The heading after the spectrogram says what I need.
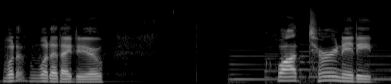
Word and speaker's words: quaternity: on sydney so uh quad eternity did i spell it wrong was it qua trinity what what did i what did i write what what did i do quaternity quat oh quack not quad gotcha i'm them generally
